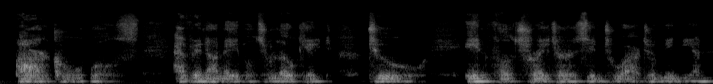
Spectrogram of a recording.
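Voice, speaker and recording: Putting on a growling character voice, a man speaks at a medium pitch, fairly slowly, in a monotone, flat way. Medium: actual play. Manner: imperious, cold.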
